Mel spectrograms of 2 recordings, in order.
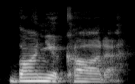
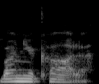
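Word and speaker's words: bagna cauda: Baotta. Anybody ever heard of that? What? Baotta. I think it's pronounced bunata.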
